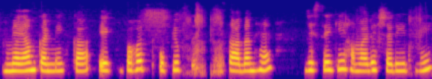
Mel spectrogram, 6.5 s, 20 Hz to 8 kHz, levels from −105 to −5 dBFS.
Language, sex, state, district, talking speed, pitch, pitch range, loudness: Hindi, female, Uttarakhand, Uttarkashi, 140 wpm, 250 Hz, 235-270 Hz, -16 LUFS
